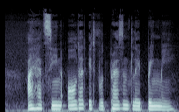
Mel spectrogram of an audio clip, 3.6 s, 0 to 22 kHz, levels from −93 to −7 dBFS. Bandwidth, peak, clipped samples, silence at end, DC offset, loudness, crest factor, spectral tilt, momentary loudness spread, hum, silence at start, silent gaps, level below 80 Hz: 13.5 kHz; -2 dBFS; under 0.1%; 0.05 s; under 0.1%; -25 LUFS; 22 dB; -6.5 dB/octave; 5 LU; none; 0.1 s; none; -44 dBFS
